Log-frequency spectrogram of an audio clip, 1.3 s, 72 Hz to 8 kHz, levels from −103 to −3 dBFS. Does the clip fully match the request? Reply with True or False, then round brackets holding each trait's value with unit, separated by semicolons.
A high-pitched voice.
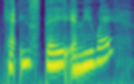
True (230 Hz)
